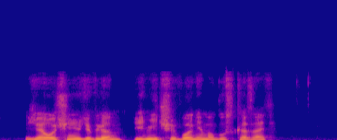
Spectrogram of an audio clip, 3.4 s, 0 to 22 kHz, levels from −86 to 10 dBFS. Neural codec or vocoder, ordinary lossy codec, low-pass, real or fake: codec, 44.1 kHz, 2.6 kbps, SNAC; Opus, 32 kbps; 10.8 kHz; fake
